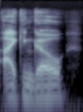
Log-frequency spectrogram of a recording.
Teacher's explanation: the word can often reduces to can with a schwa. It's very hard to catch if you're listening for the full clear vowel sound.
